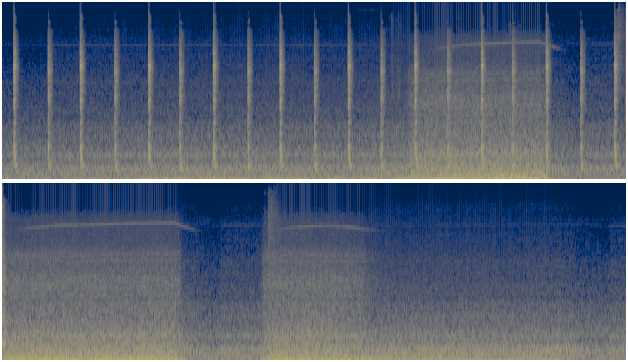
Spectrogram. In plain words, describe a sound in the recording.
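A truck engine rumbles low and steady while driving.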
